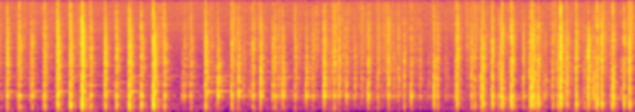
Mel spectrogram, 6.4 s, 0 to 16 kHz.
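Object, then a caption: Djembe drum skin head. Fingertips of both hands drum and tap rapidly on the pale skin head of a djembe, making a dense stream of short, dry, woody hits. The hits have a low body around 156 Hz and a steady mid tone near 400 Hz, and each dies away almost instantly with little bright content.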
